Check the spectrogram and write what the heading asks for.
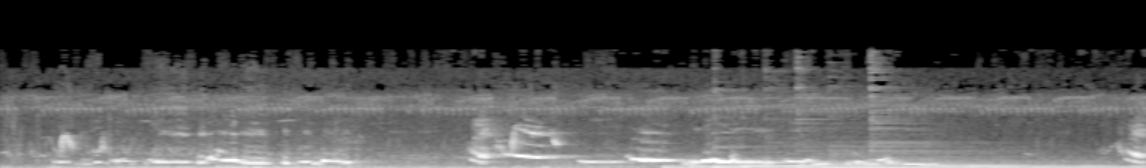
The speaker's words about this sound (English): Swooping like a devil or singing like a diva, the magpie can be hard to miss.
